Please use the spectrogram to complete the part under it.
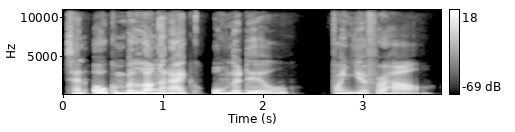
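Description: A woman's voice: fairly low pitch, a little slow, a little mellow, no room sound, clean studio sound. A woman hosting a podcast interview, encouraging and talking in long winding sentences full of fillers. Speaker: podcast host.

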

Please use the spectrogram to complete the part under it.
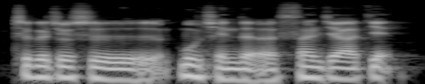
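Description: A man's voice: lowish voice, little pitch movement, normal speed, gravelly. A man speaking as an interview guest in a casual chat, explaining things and repeating phrases for emphasis. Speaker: interview guest, magician and bar owner.

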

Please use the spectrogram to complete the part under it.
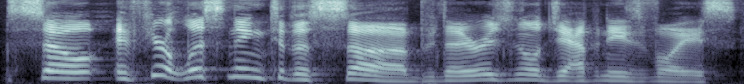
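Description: A man chatting casually and rambling eagerly about what he loves. His tone is bright and forward, pitched a bit high. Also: very animated, normal speed. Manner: enthusiastic, rambling with restarts. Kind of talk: casual chat.

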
